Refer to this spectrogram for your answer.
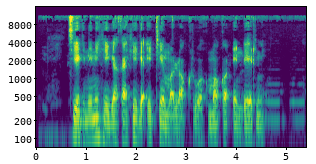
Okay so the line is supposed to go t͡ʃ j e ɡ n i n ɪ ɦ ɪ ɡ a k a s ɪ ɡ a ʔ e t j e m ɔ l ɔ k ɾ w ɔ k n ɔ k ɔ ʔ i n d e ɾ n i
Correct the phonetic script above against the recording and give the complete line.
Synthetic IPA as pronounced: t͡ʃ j e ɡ n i n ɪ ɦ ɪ ɡ a k a h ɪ ɡ a ʔ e t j e m ɔ l ɔ k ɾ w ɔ k m ɔ k ɔ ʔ e n d e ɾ n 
